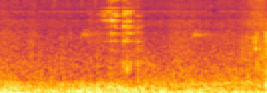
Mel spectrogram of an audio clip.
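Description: Near silence: faint room tone with a low rumble.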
